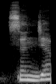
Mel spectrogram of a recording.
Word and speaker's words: संज्ञा: प्यारे बच्चों आज हम संजा पढ़ेंगे कुछ लोग इसको संज्ञा पढ़ते हैं पर इसका सही उच्चारण संजा होता है यह इसको संजा उच्चारण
